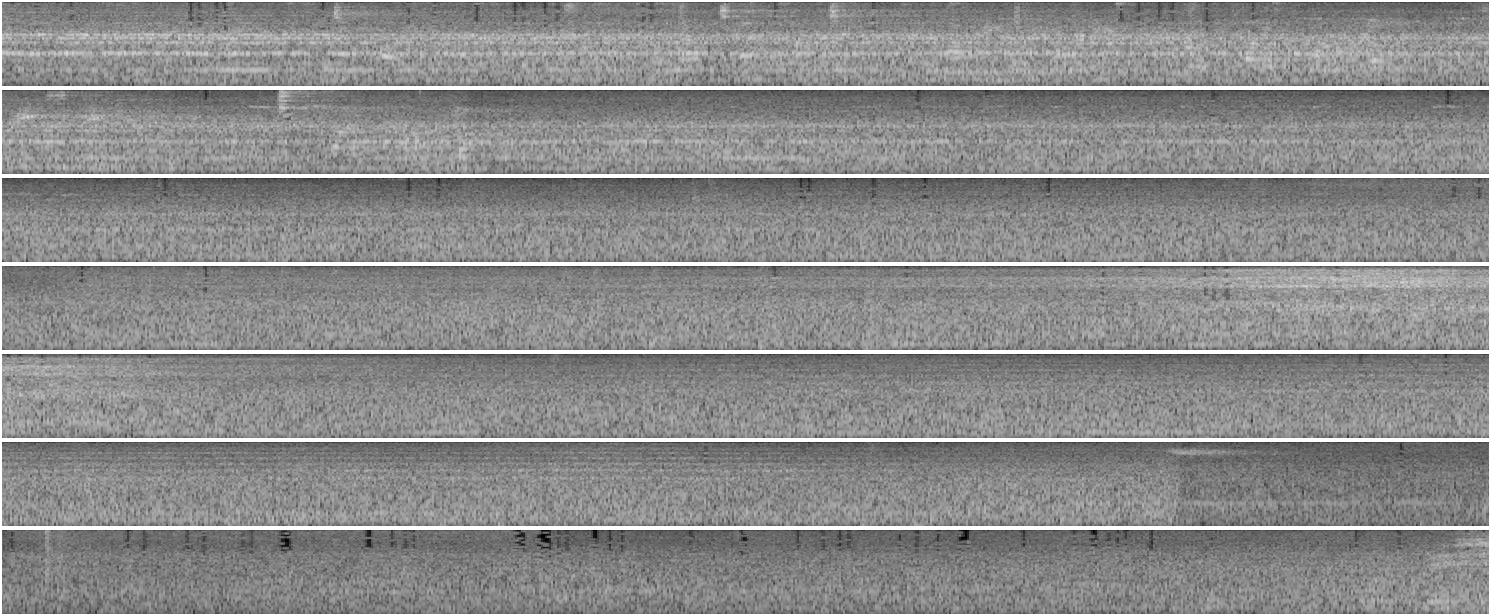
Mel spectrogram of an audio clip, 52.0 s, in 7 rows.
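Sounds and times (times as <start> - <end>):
train wheels rumbling on rails: 0.0 - 52.0.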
